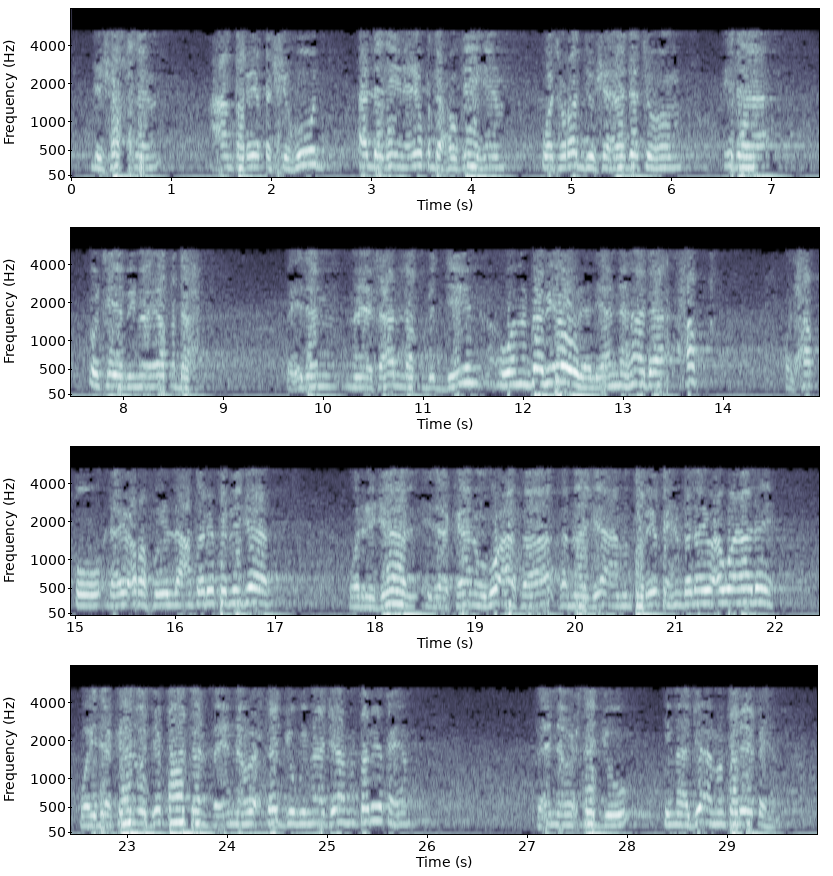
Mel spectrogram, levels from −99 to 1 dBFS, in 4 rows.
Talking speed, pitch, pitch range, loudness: 115 wpm, 200 Hz, 190-220 Hz, -16 LUFS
